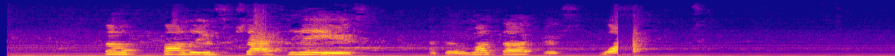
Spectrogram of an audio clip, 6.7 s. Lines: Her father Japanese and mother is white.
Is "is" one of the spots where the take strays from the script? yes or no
no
